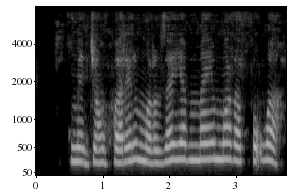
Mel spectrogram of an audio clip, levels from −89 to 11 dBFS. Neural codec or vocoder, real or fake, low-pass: codec, 16 kHz, 4.8 kbps, FACodec; fake; 7.2 kHz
